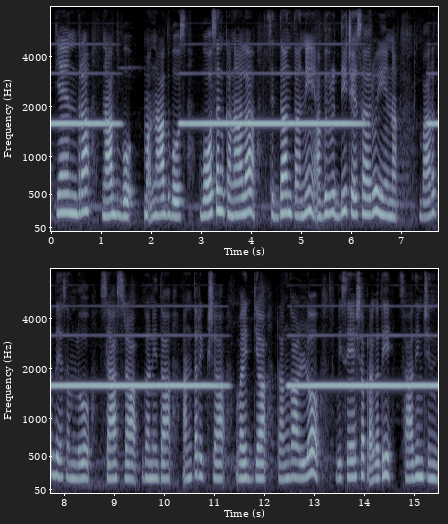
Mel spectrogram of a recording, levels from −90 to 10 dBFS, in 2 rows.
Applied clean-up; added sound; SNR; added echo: none; Wind instrument, woodwind instrument; 1 dB; none.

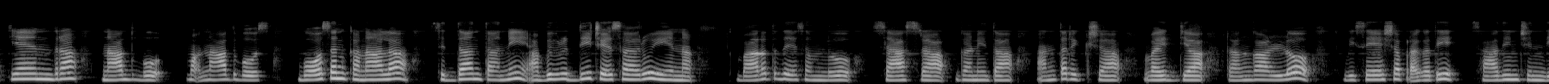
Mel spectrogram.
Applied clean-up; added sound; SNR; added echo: neural mask model DeepFilterNet 3.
